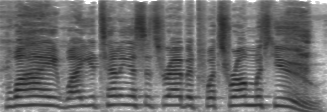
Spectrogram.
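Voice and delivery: high, incredulous mock outrage; Larry aghast at the girlfriend spoiling Wordle, mock outrage; exasperated Larry. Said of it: "He's like".

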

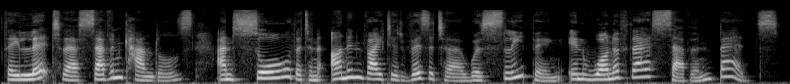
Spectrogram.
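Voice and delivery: ordinary delivery, nothing marked

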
